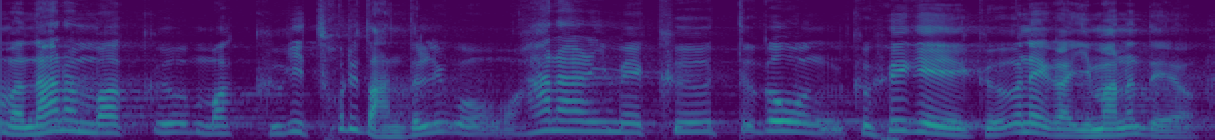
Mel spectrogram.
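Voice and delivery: ordinary talk, nothing marked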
